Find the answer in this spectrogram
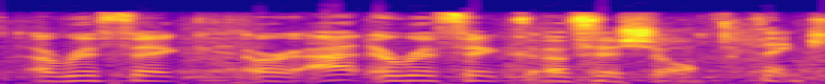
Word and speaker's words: Arifiq: Arific, which rhymes with terrific, is actually right next door to the Printerverse.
